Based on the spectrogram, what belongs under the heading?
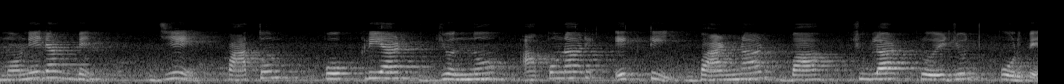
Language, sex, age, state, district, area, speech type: Bengali, female, 30-45, West Bengal, Paschim Bardhaman, urban, read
